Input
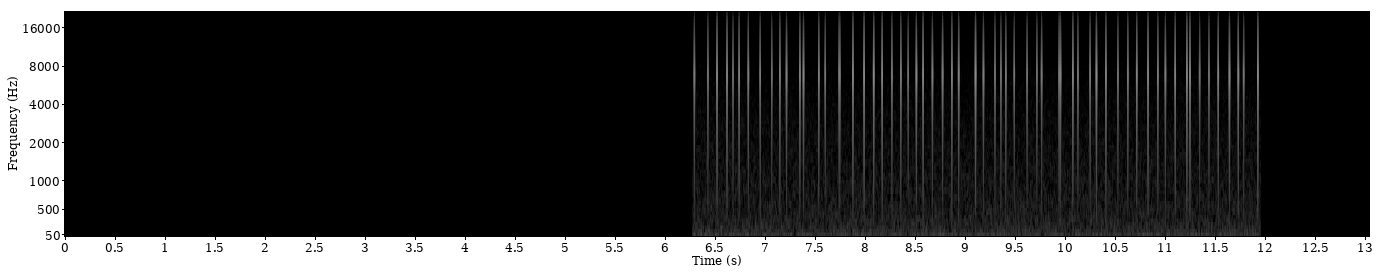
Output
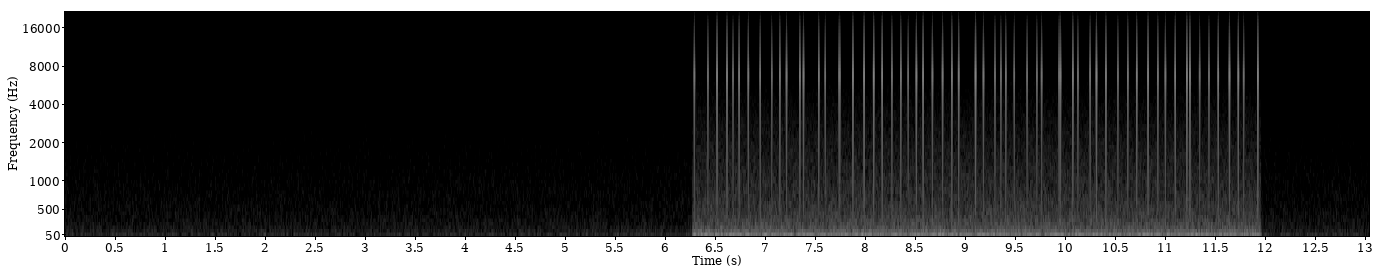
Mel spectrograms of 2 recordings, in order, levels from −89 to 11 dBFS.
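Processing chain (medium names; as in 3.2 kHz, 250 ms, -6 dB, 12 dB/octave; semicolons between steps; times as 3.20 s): tilt EQ -3.5 dB/octave; trim +7 dB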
